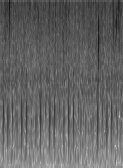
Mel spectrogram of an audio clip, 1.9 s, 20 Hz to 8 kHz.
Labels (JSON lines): {"label": "biophony, rattle", "recorder": "SoundTrap 500"}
